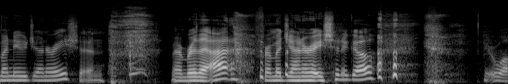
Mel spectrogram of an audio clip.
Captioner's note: laugh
